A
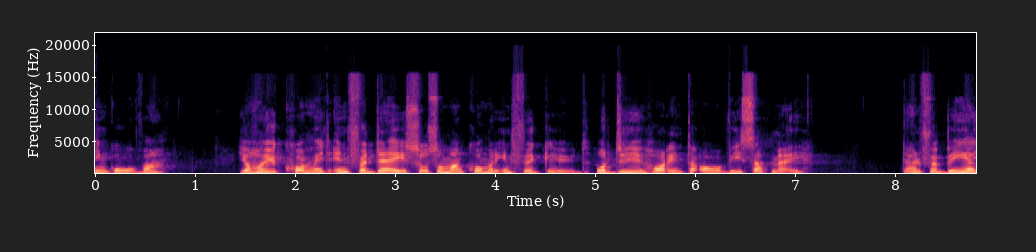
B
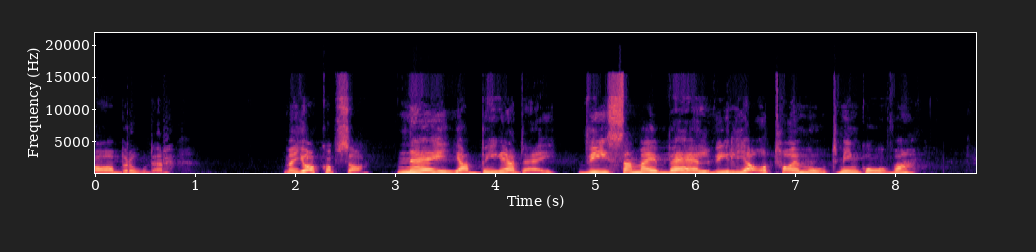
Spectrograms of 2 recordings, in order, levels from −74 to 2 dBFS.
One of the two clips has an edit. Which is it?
A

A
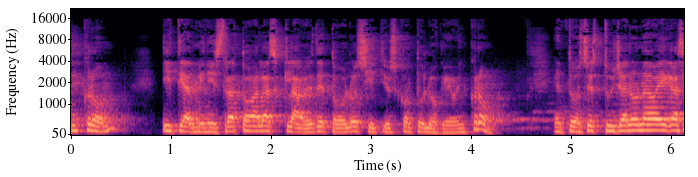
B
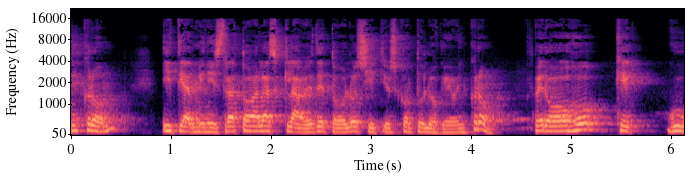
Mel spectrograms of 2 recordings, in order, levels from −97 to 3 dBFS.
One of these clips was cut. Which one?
B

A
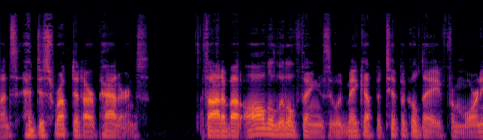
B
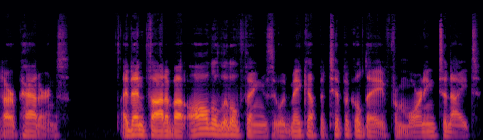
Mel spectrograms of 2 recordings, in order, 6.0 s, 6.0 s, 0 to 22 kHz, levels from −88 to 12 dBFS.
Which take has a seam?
A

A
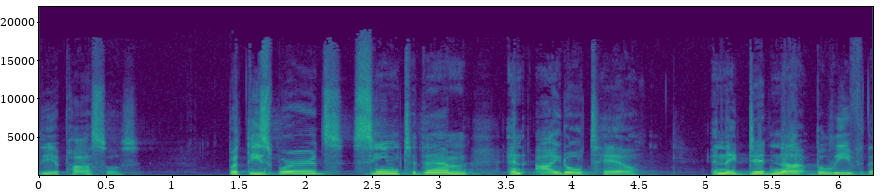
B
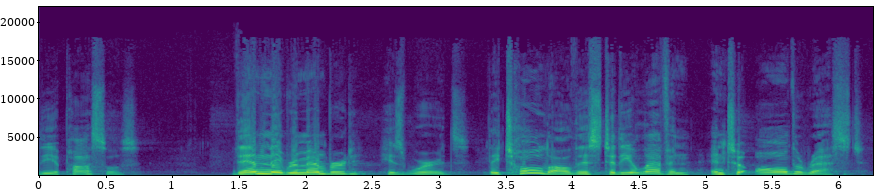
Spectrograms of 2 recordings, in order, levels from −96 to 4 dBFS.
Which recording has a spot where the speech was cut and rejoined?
B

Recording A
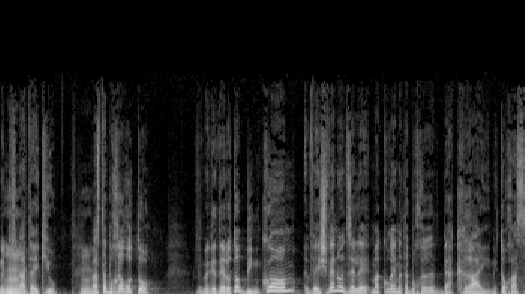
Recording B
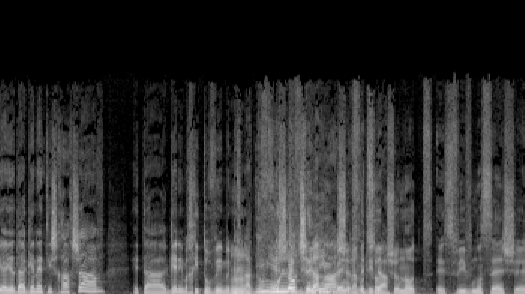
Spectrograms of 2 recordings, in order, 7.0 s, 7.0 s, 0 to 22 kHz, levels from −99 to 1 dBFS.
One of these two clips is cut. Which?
B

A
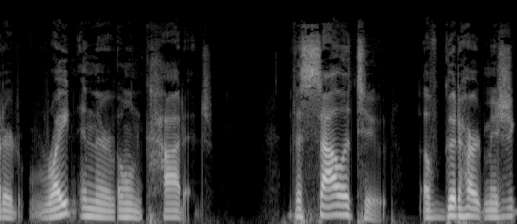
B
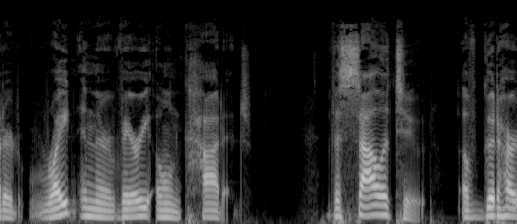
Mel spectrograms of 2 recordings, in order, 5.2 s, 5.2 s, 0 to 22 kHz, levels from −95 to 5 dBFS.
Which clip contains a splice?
A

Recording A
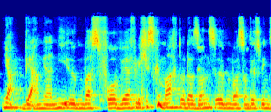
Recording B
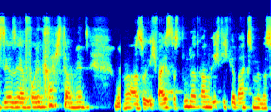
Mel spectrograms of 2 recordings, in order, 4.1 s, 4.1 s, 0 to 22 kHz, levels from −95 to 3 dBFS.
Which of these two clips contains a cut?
B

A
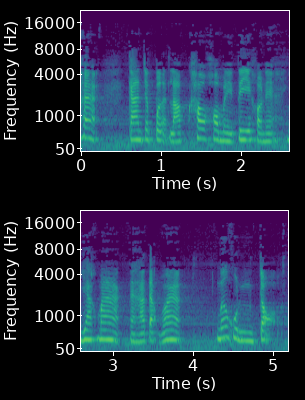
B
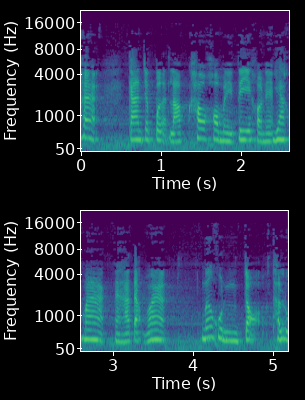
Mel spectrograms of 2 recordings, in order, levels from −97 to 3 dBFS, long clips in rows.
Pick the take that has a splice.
B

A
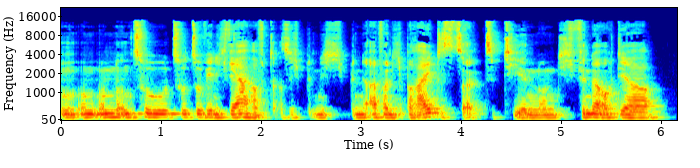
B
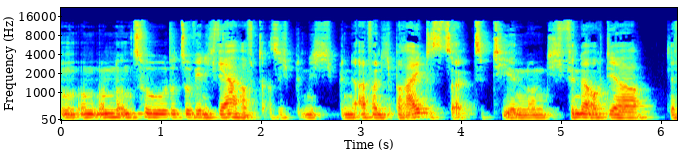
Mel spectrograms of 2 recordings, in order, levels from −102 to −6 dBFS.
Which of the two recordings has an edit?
B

